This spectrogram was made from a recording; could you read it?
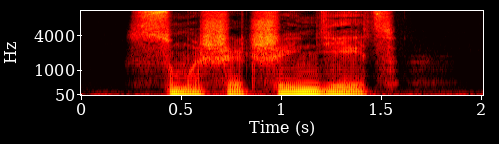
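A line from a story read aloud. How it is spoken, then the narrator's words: Whisper. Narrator (Russian): прошептал Дэвид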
